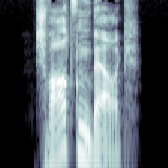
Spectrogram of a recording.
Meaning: 1. a municipality of Vorarlberg, Austria 2. a town in Saxony, Germany 3. a municipality of Lucerne, Switzerland
- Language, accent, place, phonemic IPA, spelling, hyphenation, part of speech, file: German, Germany, Berlin, /ˈʃvaʁt͡sn̩ˌbɛʁk/, Schwarzenberg, Schwar‧zen‧berg, proper noun, De-Schwarzenberg.ogg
